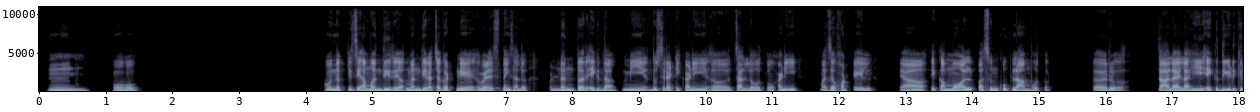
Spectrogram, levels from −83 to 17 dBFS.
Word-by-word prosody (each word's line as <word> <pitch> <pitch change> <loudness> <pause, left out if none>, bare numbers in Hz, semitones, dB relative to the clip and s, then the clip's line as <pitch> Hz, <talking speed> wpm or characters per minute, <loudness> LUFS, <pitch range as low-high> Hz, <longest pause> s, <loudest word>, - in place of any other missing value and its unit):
हं. 120 -3 -1 0.4
हो, 135 +1 -2
हो. 120 -2 -2 2.8
हो 160 - 0
नक्कीच. 155 -2 -1
ह्या 160 +2 +5
मंदिर 160 +4 +3
मंदिराच्या 160 +3 +3
घटनेवेळेस 155 -1 +1
नाही 155 -2 +2
झालं. 140 +1 -1 0.4
पण 150 - -7
नंतर 145 +8 +2
एकदा 140 -5 0 0.2
मी 140 0 +1
दुसऱ्या 145 +2 +1
ठिकाणी 140 +1 0
अ, 130 -2 -1
चाललो 135 -1 +1
होतो 130 +1 -4
आणि 140 +2 +1 0.4
माझं 130 +5 -1
हॉटेल 140 -3 -2 0.4
त्या 140 +1 +1
एका 145 +1 0
मॉलपासून 155 +3 +1
खूप 200 -4 -1
लांब 125 -2 +2
होतं. 110 -3 -5 0.7
तर 150 +3 -1 0.7
चालायलाही 165 +6 +4
1 160 -1 -2
दीड 155 +4 +3
145 Hz, 110 wpm, -23 LUFS, 135-155 Hz, 2.8 s, ह्या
